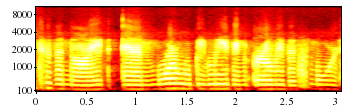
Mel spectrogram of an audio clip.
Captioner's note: archival news audio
